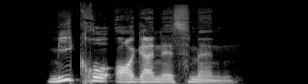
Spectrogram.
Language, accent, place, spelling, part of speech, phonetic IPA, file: German, Germany, Berlin, Mikroorganismen, noun, [ˈmiːkʁoʔɔʁɡaˌnɪsmən], De-Mikroorganismen.ogg
- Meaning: plural of Mikroorganismus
